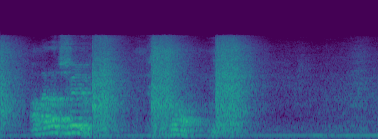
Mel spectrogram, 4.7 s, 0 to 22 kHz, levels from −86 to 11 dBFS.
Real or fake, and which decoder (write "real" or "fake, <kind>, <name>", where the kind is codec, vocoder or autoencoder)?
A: real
